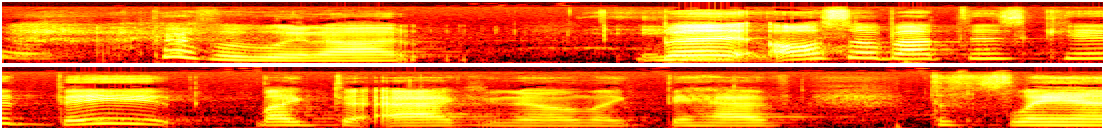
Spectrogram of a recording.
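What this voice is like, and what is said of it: Usual voice. Nothing is said of it.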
